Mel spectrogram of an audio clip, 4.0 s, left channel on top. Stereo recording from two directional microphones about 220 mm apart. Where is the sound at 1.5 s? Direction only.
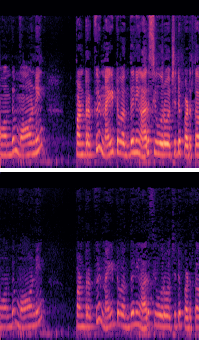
60° left (ahead or behind).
